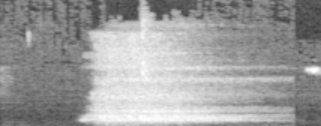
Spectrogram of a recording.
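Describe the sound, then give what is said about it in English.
A single deep, breathy exhale lasting about a second and a half, fairly loud, from a person standing and breathing during a medical exam, with a soft airy hiss fading out before a brief quiet click at the end. “Okay, why don't you stand up for a second and keep breathing?”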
